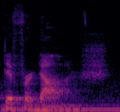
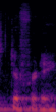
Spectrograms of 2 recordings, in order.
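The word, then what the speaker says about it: Differdange: cities is differing Luxembourg some people may call it diange but it's differing is how they pronounce it uh and they are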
